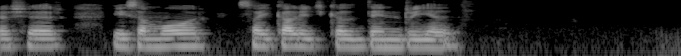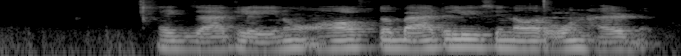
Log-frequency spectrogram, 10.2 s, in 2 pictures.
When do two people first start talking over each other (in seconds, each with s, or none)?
none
